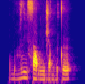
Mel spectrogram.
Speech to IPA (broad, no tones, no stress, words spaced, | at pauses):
bɑ̤zi sɑbnd͡ʒɑɡɔ̤ɭtə˞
